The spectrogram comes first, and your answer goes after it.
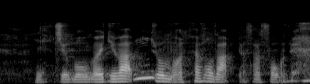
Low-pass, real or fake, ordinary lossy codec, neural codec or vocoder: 7.2 kHz; fake; none; autoencoder, 22.05 kHz, a latent of 192 numbers a frame, VITS, trained on one speaker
